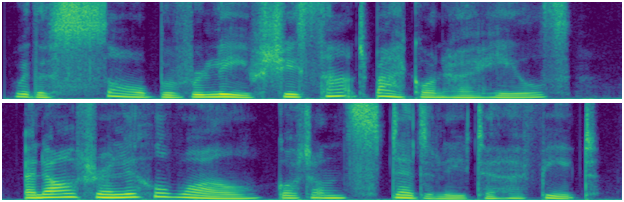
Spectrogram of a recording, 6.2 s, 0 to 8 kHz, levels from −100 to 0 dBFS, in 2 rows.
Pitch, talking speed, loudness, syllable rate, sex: 200 Hz, 205 wpm, -19 LUFS, 5.0 syllables/s, female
